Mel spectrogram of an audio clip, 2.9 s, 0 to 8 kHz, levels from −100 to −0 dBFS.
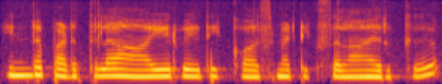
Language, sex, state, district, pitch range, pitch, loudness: Tamil, female, Tamil Nadu, Nilgiris, 190-205 Hz, 195 Hz, -15 LUFS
